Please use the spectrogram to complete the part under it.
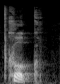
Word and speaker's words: Koch: The next Orion will have four people on board, as its voyages around the moon, Koch, whose name is pronounced Cook, hoped to be among them.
